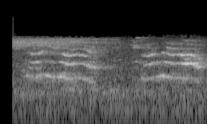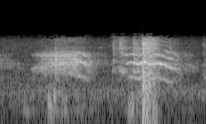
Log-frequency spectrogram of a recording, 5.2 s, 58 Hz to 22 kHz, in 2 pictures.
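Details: A 40-year-old pet parrot on its outdoor perch in Lake Worth Beach, Florida, imitating a woman screaming for help: drawn-out harmonic wails, some falling in pitch, others rising and wavering, in four bursts separated by short pauses.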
